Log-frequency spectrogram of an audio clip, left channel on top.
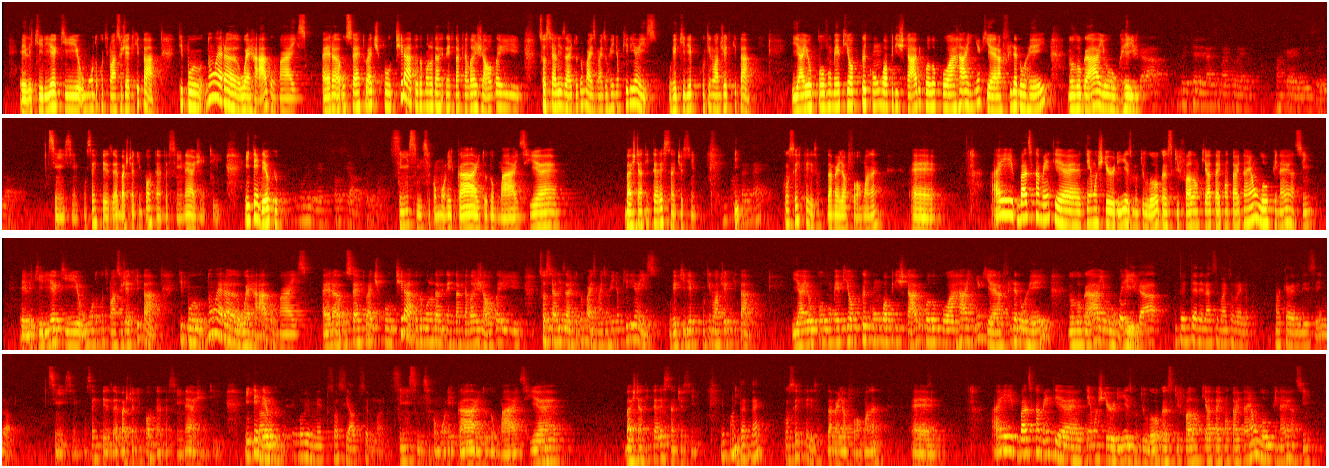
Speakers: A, on the left; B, on the right.
A: Ele queria que o mundo continuasse do jeito que tá. Tipo, não era o errado, mas era o certo é, tipo, tirar todo mundo da- dentro daquela jaula e socializar e tudo mais. Mas o rei não queria isso. O rei queria continuar do jeito que tá. E aí o povo meio que aplicou um golpe de estado e colocou a rainha, que era a filha do rei, no lugar e o
B: Tô
A: rei.
B: ligado. Tô entendendo assim mais ou menos o que tá querendo dizer, meu amigo.
A: Sim, sim, com certeza. É bastante importante, assim, né? A gente entendeu
B: Para o
A: que
B: desenvolvimento social do ser humano.
A: Sim, sim, se comunicar e tudo mais. E é
B: Aham.
A: bastante interessante, assim.
B: Importante,
A: E
B: né?
A: com certeza, da melhor forma, né? É...
B: Sim, sim.
A: Aí, basicamente, é... tem umas teorias muito loucas que falam que a Taekwondo Titan é um loop, né? Assim,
